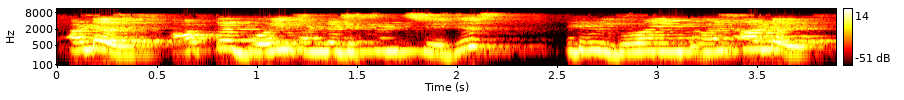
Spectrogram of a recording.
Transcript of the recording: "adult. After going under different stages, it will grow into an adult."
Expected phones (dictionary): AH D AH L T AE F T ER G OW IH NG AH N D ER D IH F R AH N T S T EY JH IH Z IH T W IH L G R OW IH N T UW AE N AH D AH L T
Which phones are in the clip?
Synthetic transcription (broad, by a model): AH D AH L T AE F T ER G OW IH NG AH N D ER D IH F R AH N T S T EY JH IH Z IH T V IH L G OW IH N T UW AE N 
